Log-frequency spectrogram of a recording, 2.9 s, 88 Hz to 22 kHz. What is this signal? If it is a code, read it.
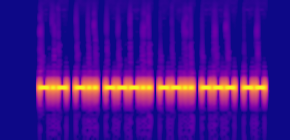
Morse code, heard as a keyed tone, about 40 wpm, 700 Hz. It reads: KD8ZOM
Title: USA Call Signs - 8x Character Spacing - 40wpm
